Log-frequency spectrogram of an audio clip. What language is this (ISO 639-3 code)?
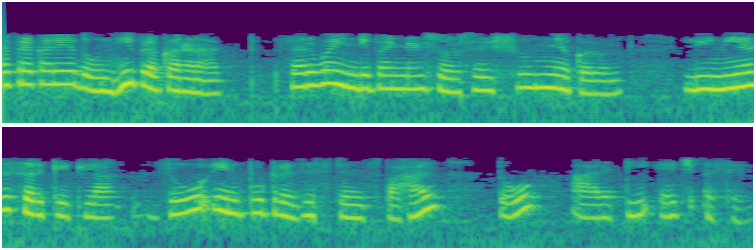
mar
